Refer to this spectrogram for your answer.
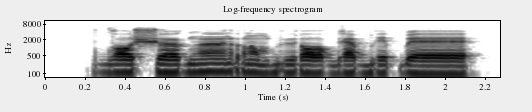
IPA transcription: d ɔ ʃ œ ɡ œ̃ː r ɔ̃ b ʉ ɾ ɔ ɡ æ b e ɓ ɛ

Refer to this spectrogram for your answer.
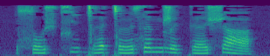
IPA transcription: s o ʃ t͡ɕ i ɡ͡ǀ ɛ ǀ ø s ɛ n ʐ e k ɛ ʃ a

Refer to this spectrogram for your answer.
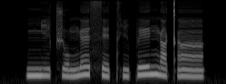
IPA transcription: ɲ i˨ t͡ʃ o˨ ŋ ɛ˦ s e˨ tʰ i˨ p eː˦ ŋ a˨ kʼ ã˨

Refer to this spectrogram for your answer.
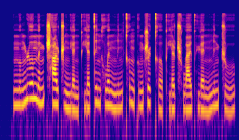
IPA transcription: n̪ ʊ˧˥ ŋ ɻ ɤ˥ n̪ ə˧˥ n ʈ͡ʂʰ ɑ˥ ʊ̯ ʈ͡ʂ ʊ˨ ŋ n̪ j ɛ˨˩ n pʰ j ɛ˧˥ t̪ i˥˧ n x w ə˥˩ n m i˧˥ n kʰ ɤ˥˩ ŋ k ʊ˧˥ ŋ ʂ ɻ̩˥˩ kʰ ɤ˨˩ pʰ j ɛ˧˥ ʈ͡ʂʰ w a˧˥ ɪ̯ pʰ ɥ ɛ˨˩ n m i˥ n ʈ͡ʂ u˨˩˦

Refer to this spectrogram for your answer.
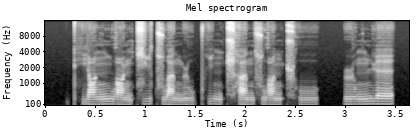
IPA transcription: pʰ j ɑ˧˥ ŋ n̪ w ɑ˨˩ ŋ t͡ɕ i˥ t͡s w a˨˩ n ɻ u˧˥ pʰ i˥˩ ŋ ʈ͡ʂʰ a˥ n s w ɑ˥˩ ŋ ʈ͡ʂʰ u˥ | ɻ ʊ˧˥ ŋ n̪ ɥ ɛ˥

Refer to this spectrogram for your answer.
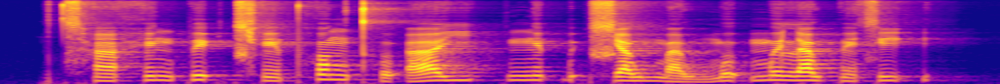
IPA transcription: t͡sʰ ã˧ h ẽ˥˧ ŋ p e˦ ʔ t͡ɕʰ ẽ˧ pʰ ɔ˦ ŋ t̪ʰ o˨ ʔ a˦ j | ŋ ẽ˦ p̚ e˨ ʔ ɕ a˦ w m a˨˩ w m o˦ ʔ m ə˥˧ l a˥˧ w p ẽ˧ s i˦ ʔ

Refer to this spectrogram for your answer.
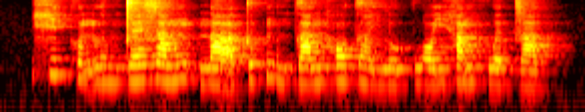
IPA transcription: x i˦˥ t̚ h o̰˧˨ n l ə̤˨˩ m t̪ ɛ˨˦ z a˨˦ n ŋ ə˨˩ p̚ n a̰ː˧˨ t̪ ə˦˥ p̚ ŋ ə̤˨˩ n t̪ a˨˦ n h ɔ˧ t̪ a̤˨˩ j l u˧˩ k w ɔ˨˦ j h a̰˧˥ ŋ h w ə˨˩ t̚ z a˨˩ t̚

